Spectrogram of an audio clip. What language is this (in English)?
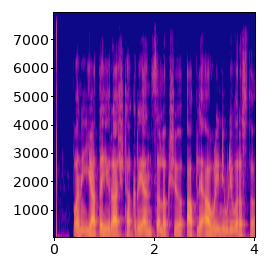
Marathi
